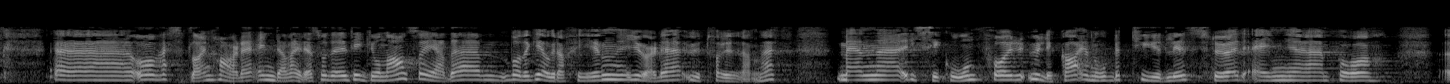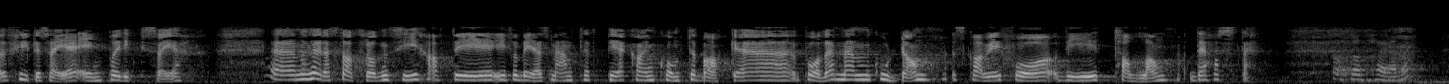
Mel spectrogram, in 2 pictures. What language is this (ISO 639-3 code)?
nob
